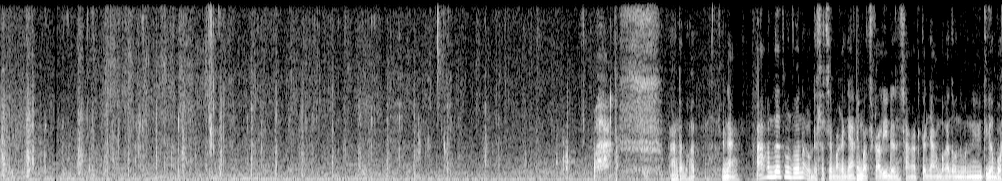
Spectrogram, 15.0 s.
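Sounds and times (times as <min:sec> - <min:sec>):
chewing with wet clicks and smacks: 0:00.0 - 0:07.7
steady low hum: 0:00.0 - 0:15.0.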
